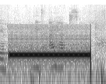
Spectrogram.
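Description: A telephone dial tone sounds while a caller is being dialed: one steady, clean, mid-pitched tone that holds for about a second and a half, then cuts off abruptly into near silence.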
